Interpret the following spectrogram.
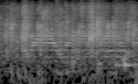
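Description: Background music with a dense run of camera shutter clicks going off throughout.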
